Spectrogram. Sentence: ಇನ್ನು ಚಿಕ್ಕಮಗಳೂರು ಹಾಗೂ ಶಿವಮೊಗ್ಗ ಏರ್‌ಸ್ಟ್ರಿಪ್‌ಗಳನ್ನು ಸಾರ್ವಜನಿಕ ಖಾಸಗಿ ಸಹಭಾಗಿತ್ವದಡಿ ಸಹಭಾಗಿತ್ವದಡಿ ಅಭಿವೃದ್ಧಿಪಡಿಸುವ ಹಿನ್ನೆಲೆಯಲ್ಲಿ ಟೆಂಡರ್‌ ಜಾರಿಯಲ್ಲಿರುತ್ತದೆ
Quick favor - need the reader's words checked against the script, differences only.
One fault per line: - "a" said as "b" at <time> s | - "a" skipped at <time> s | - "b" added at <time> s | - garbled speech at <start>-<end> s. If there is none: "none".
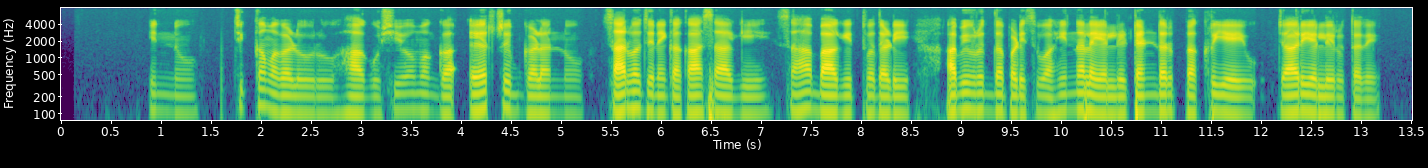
- "ಸಹಭಾಗಿತ್ವದಡಿ" skipped at 8.4 s
- "ಪ್ರಕ್ರಿಯೆಯು" added at 11.2 s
